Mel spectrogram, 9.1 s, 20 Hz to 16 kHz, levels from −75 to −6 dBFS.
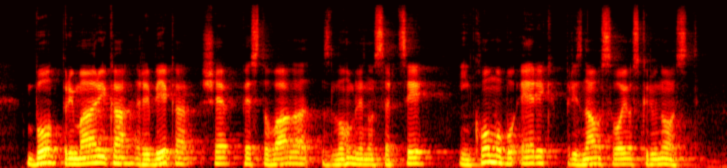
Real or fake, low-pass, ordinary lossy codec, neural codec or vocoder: fake; 14.4 kHz; none; vocoder, 48 kHz, 128 mel bands, Vocos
